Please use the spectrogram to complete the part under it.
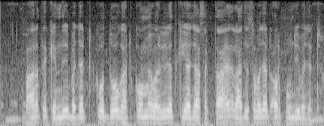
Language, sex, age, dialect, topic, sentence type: Hindi, male, 25-30, Marwari Dhudhari, banking, statement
